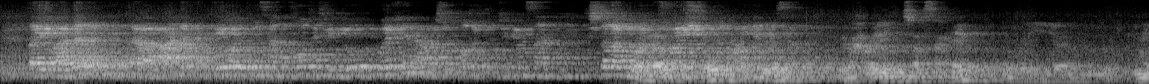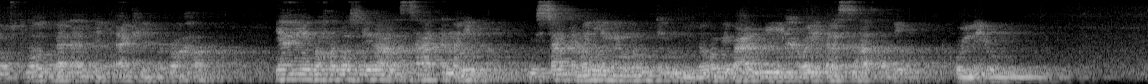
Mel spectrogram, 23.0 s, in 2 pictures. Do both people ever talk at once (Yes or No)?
Yes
